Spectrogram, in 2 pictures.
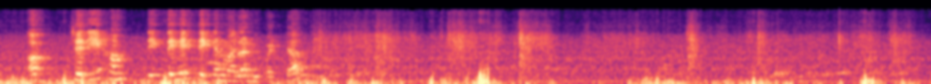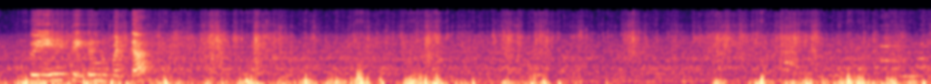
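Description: Plastic packaging crinkles and rustles in a young woman's hands.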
